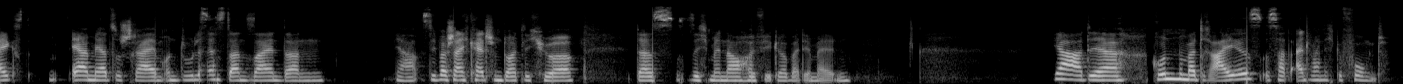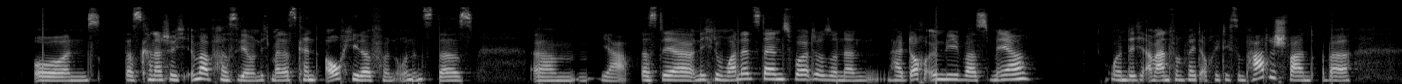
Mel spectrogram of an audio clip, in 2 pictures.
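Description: Periodic USB or driver dropouts run through this speech from 0.56 to 27.35 s: every 0.99 s roughly 10 ms is skipped, giving about thirty evenly spaced ticks. Frames out of order occur at 1.99 to 2.21 s, 6.71 to 6.94 s, 18.09 to 18.23 s and 19.74 to 19.91 s, where neighbouring blocks of 80 ms (60 ms in the third case) play swapped, causing a garbled flutter.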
